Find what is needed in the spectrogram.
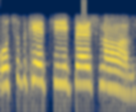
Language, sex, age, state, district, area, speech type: Bengali, female, 30-45, West Bengal, Murshidabad, rural, conversation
